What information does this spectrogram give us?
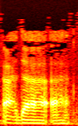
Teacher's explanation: لأنك تعوض التنوين بألف ممدودة · Term: المد عوض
